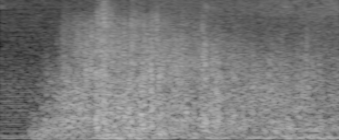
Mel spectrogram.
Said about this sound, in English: There was a sudden flash of light, brighter than the sun itself, followed by the sound of rolling thunder, much louder and more terrible than anything Vernon had ever felt before.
